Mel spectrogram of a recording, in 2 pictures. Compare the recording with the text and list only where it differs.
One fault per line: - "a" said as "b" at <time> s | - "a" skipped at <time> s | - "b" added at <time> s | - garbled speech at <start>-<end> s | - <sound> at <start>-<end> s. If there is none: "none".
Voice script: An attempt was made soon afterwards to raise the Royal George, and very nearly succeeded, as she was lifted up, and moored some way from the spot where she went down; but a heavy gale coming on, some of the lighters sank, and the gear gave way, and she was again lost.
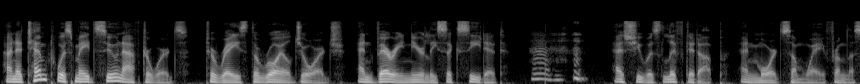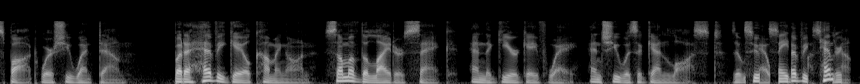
- laugh at 5.3-5.9 s
- garbled speech at 15.9-17.1 s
